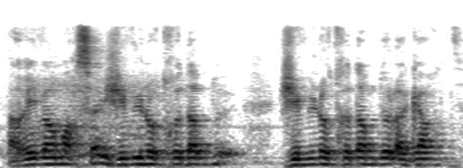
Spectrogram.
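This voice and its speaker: An older man from Algeria with a pied-noir French accent shares personal memories in an interview. His slightly high, somewhat mellow voice has a flat delivery and a quick pace, and he hesitates and repeats words.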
